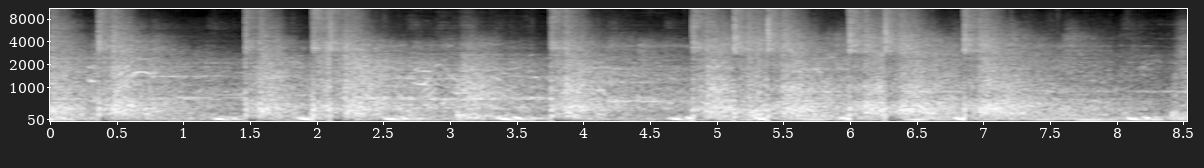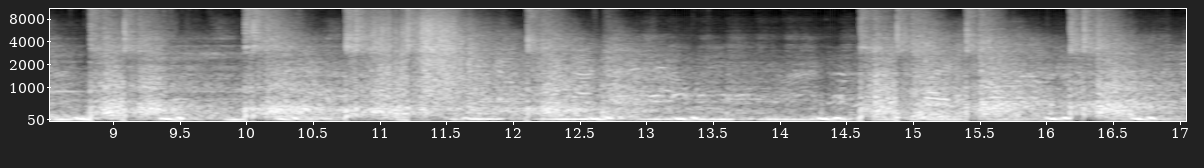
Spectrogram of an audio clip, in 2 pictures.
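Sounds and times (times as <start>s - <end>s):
firework shells bursting: 8.8s - 12.7s.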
